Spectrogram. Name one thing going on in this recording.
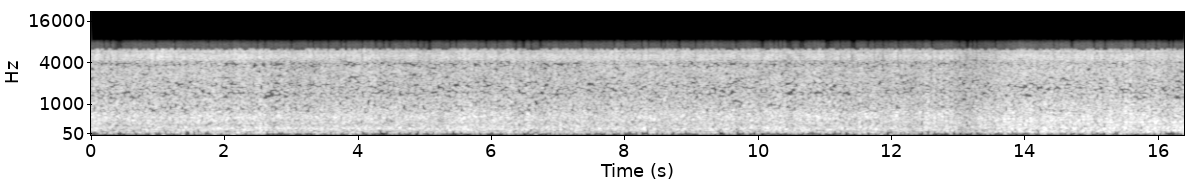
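A large waterfall roars close by.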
